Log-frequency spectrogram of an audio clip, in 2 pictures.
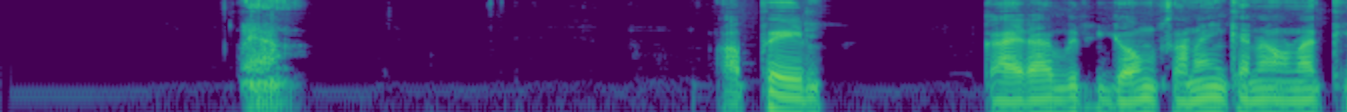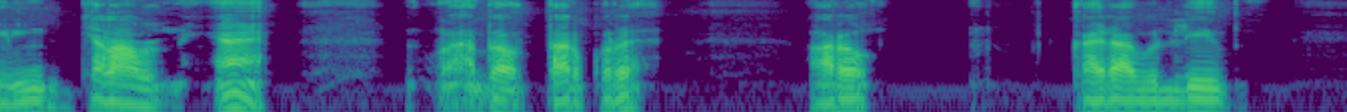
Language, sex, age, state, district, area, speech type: Santali, male, 60+, West Bengal, Bankura, rural, spontaneous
